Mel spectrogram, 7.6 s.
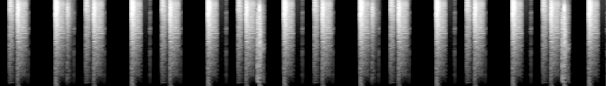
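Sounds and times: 
drums: 0.0s - 7.5s.

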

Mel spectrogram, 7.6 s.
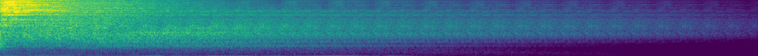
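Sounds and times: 
downlifter effect: 0.0s - 4.0s.

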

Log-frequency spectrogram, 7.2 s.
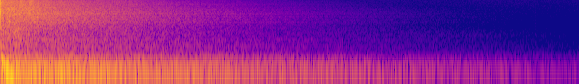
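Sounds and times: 
bass drum FX kicks: 0.0s - 3.8s.

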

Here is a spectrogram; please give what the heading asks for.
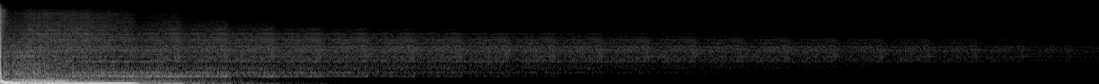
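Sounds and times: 
boom effect: 0.0s - 2.6s.

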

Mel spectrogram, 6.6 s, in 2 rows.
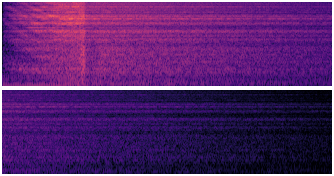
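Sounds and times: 
reverse cymbal crash: 0.0s - 5.2s.

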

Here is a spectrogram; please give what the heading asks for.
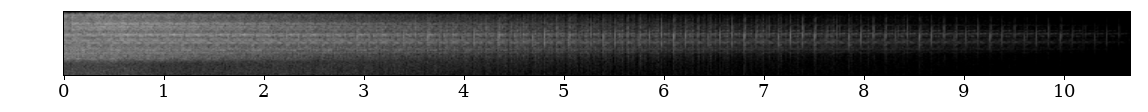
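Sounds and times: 
downsweeps: 0.0s - 3.3s.

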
